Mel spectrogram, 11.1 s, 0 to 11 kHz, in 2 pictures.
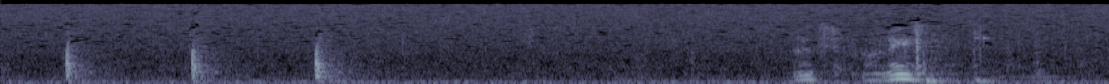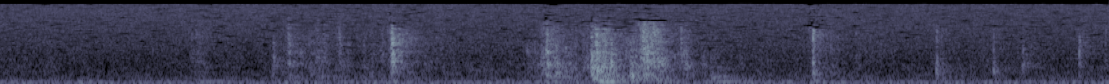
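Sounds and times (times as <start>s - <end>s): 
low hum: 0.0s - 11.0s
knocking on a side door: 0.3s - 1.8s
speech: 4.0s - 4.9s.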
